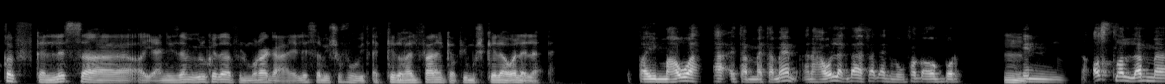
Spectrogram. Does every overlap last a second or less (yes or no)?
yes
